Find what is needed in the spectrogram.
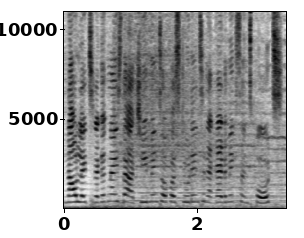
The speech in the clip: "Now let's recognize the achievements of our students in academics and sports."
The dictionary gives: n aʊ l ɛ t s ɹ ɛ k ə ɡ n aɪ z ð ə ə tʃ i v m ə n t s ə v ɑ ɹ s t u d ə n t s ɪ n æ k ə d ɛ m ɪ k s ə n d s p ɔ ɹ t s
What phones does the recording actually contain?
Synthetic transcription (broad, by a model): n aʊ l ɛ t s ɹ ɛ k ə ɡ n aɪ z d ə ə tʃ i v m ə n t s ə f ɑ s t u d ə n t s ɪ n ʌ k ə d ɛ m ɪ k s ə n s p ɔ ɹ t s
